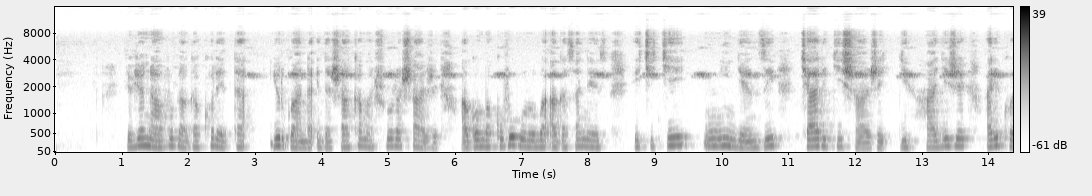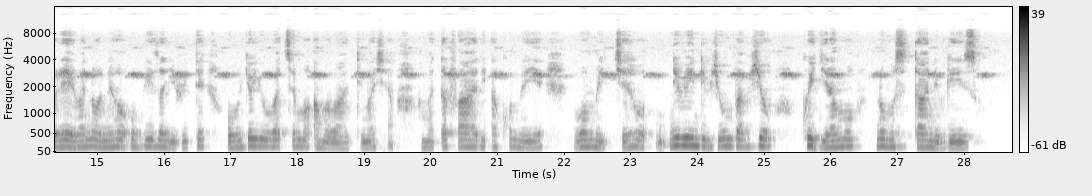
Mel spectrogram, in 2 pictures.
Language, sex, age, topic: Kinyarwanda, female, 36-49, education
